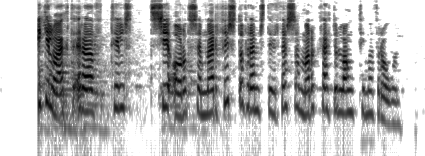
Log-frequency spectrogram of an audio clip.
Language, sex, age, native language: Icelandic, female, 50-59, Icelandic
